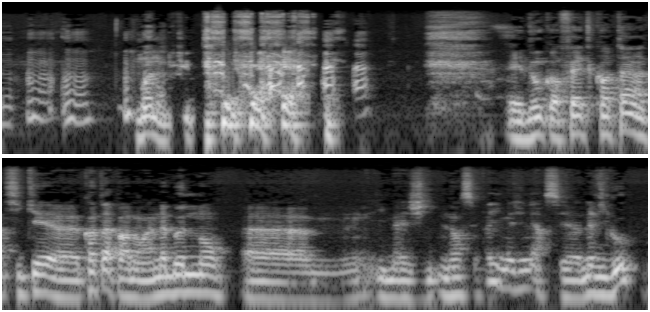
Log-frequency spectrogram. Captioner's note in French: rires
